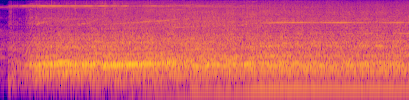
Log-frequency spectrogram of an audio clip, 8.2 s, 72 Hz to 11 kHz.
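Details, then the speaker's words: $20 gas snowblower converted to twin electric motors with belt drive, speed controllers and battery, first snow test: motors spool up to a steady whirring roar, hum steps up slightly under load and stays smooth; normal operation. "Okay, spooling up. Here we go. First test of the electric snowblower. That was so awesome."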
